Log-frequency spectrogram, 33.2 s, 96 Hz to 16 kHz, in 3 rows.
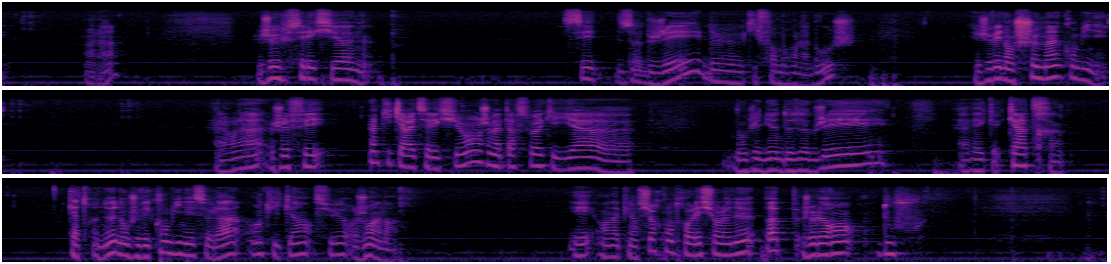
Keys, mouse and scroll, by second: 0.4 click, 2.8 click, 3.6 shift+click, 10.0 click, 11.3 click, 12.4 click, 13.6-15.9 drag, 23.2 click, 26.2 click, 29.5 ctrl+click.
